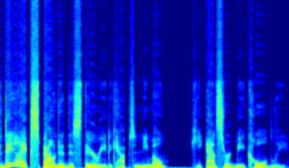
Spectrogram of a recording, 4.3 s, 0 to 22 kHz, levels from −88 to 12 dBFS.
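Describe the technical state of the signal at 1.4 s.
At 1.4 s you're hearing crude rate conversion, present throughout: 48 kHz squeezed to 44.1 kHz by nearest-sample picking, leaving a gritty, inharmonic fizz roughly 25 dB under the speech.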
